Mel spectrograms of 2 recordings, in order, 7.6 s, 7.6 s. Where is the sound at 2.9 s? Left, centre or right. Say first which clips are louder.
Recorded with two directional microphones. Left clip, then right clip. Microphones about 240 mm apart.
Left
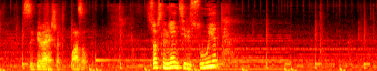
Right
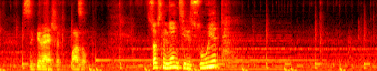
Right 2 dB; right.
